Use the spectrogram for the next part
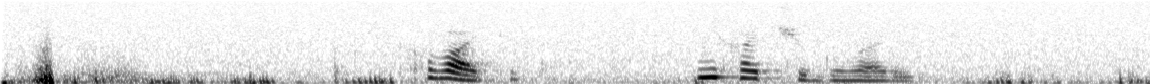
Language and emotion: Russian, sad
